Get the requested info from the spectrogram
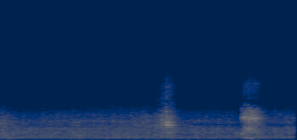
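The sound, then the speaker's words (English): A heavy boxcar door is slid shut over a steady rumbling train, with a brief scraping thud followed about a second later by a louder, longer clanking slam. “Only one boxcar and open door. I made it just in time. Yep, better close the door.”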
